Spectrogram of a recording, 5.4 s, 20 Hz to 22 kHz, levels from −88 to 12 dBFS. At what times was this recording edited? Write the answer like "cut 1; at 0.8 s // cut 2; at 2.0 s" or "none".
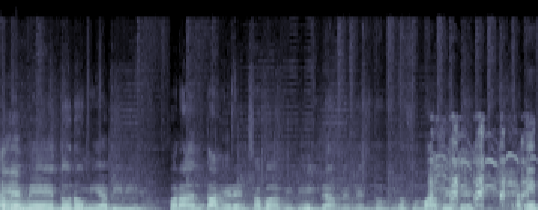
none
